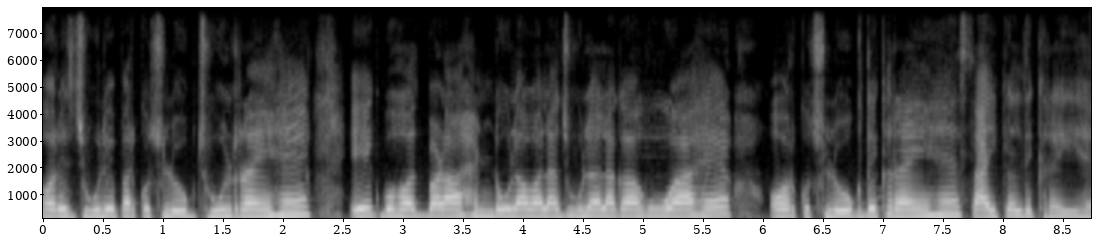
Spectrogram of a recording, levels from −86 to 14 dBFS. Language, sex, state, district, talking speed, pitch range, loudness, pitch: Hindi, female, Bihar, East Champaran, 190 wpm, 225-245 Hz, -13 LUFS, 235 Hz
